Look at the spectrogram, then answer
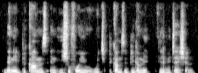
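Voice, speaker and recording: Mellow, husky male podcast host. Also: medium pitch, steady tone, fairly quick, no echo. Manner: hesitant, with fillers and repeated words. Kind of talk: casual interview questions.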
